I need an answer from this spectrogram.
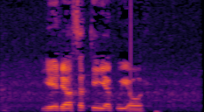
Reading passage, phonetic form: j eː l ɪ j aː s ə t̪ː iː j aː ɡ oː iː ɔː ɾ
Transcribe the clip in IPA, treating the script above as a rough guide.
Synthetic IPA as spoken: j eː ɾ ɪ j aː s ə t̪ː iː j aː k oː iː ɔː ɾ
